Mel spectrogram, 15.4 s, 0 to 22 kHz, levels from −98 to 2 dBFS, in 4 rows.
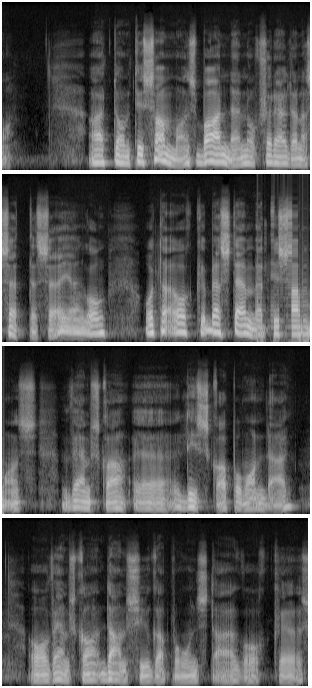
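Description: From 7.04 to 7.72 s the speech turns into a rigid metallic buzz at 133 Hz: robotic sound from repeated short buffers, likely caused by a roughly 7.5 ms chunk being replayed through most of that span. Unlike a stutter, the repeats are too short to hear separately.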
